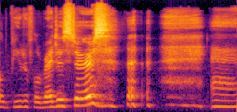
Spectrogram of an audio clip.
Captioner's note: laughing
